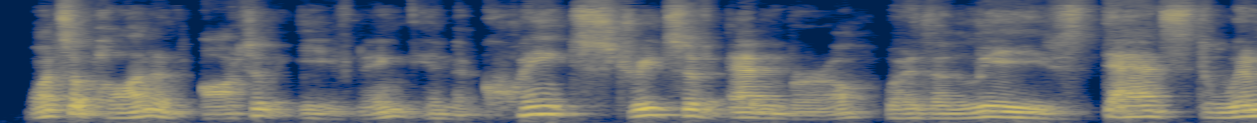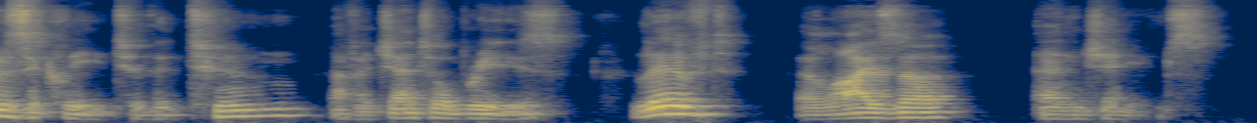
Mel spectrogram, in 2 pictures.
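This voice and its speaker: A man does a put-on, robotic character voice at a fairly low pitch with very wide pitch swings and big swings in loudness. He speaks at a fairly slow pace. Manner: flat robotic monotone reading without expression.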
